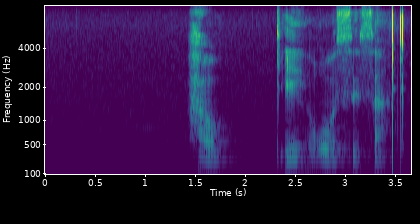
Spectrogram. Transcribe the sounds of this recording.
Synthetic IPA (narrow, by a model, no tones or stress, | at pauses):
haʊ | kʼɪɣʊsɪsa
